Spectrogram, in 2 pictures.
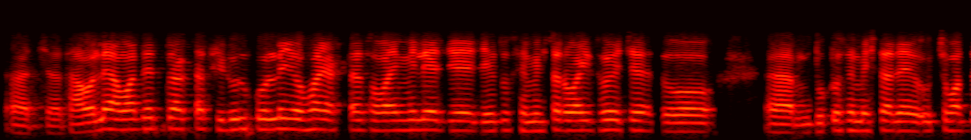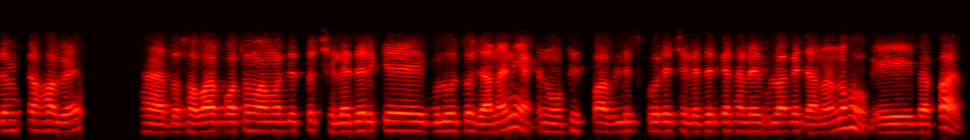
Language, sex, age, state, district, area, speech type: Bengali, male, 30-45, West Bengal, Bankura, urban, conversation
